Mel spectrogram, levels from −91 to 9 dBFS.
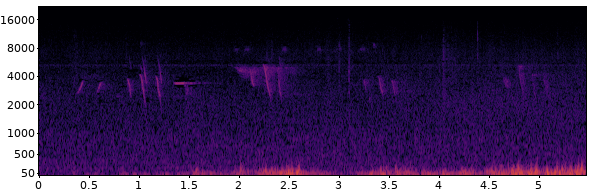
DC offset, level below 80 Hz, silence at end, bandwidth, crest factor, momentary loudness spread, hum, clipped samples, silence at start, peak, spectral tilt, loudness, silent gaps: under 0.1%; -48 dBFS; 0 s; 16 kHz; 18 dB; 13 LU; none; under 0.1%; 0 s; -28 dBFS; -5 dB/octave; -50 LUFS; none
